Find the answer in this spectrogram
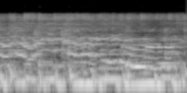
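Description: Soprano saxophone improvising over keyboard accompaniment: a moving melodic line over a steady bass.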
